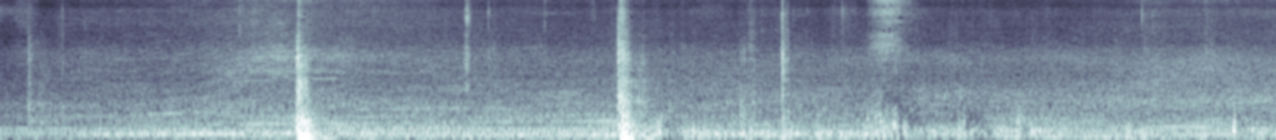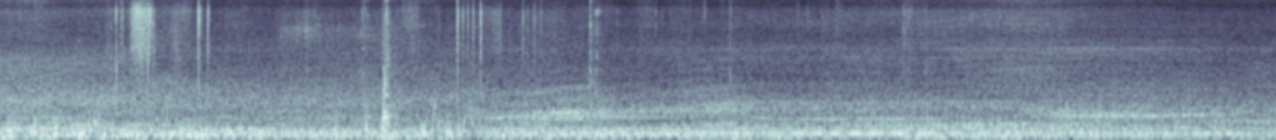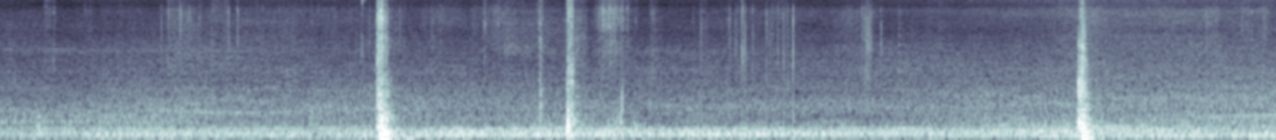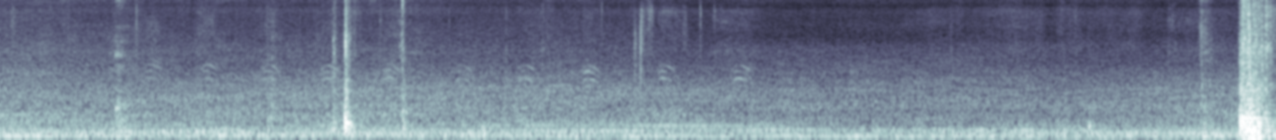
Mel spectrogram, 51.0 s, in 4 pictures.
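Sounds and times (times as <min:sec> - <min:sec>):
car door shutting: 0:03.0 - 0:03.6, 0:06.2 - 0:06.7, 0:16.4 - 0:16.9, 0:29.2 - 0:29.7, 0:36.2 - 0:36.6, 0:40.3 - 0:42.5, 0:50.3 - 0:51.0
vehicle engine idling: 0:35.0 - 0:45.9.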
